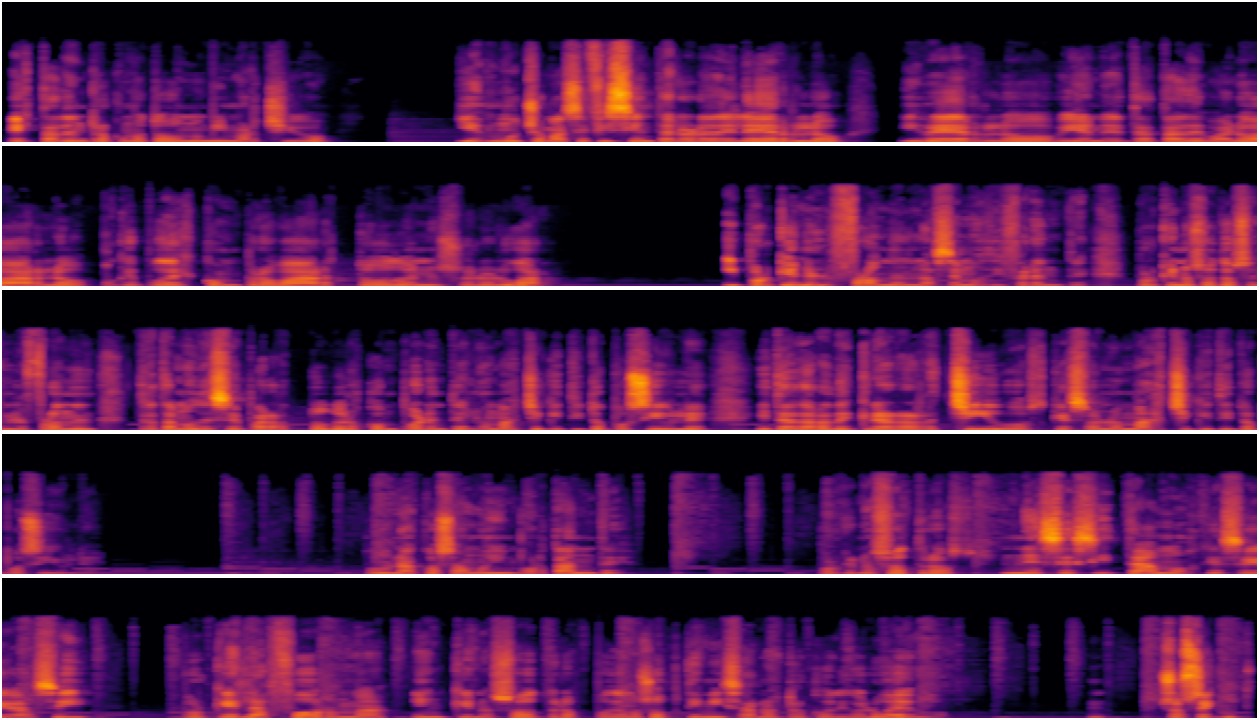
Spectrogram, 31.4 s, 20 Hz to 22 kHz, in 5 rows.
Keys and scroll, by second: 27.6 j.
